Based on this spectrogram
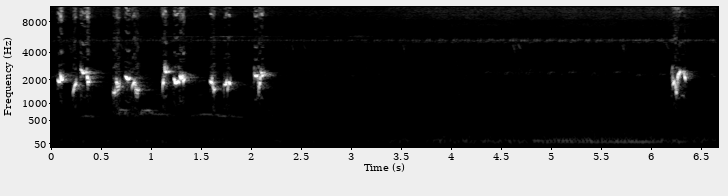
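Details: Sooty-headed bulbul, gacor long-ropel singing: a rapid run of five chirpy slurred notes, then a long pause with faint low rumble before one final chirp.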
